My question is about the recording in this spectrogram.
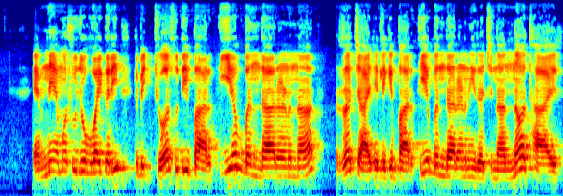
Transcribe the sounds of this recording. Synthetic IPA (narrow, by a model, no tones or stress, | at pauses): ɛ̰mneːmãʃũd͡ʒoɡʋaikəɾikebed͡ʒəsud̪ʱibʱaɾt̪ijəbənd̪ʱaɾəɳna | ɾət͡ʃajeʈlekebʱaɾt̪ijəbənd̪ʱaɾəɳniɾət͡ʃnanət̪ʰaj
